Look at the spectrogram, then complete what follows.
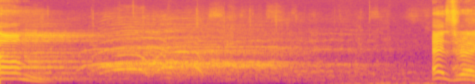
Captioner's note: audience cheering and applauding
